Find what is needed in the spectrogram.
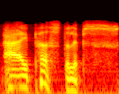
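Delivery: ordinary delivery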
